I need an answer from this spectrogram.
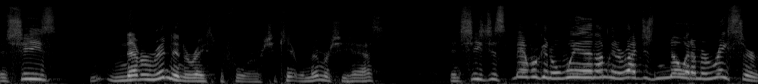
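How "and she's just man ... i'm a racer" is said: acted-out thrilled, eager talk, pitched up. Narrating a girl about to ride in a race with her new car: excited. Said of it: "she's excited".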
